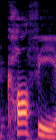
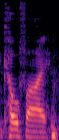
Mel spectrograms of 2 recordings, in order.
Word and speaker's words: Ko-fi: And yeah, no, Max is saying that he has a coffee account. If it's pronounced coffee, I always want to say Ko-Fi, but it's a coffee.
